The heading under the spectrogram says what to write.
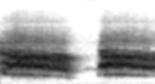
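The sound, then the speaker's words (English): Two long, loud screams coming from the house, each held for over a second with a brief break between them. They are harsh and strained, with no talking alongside. “You hear that scream, Jessup?”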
